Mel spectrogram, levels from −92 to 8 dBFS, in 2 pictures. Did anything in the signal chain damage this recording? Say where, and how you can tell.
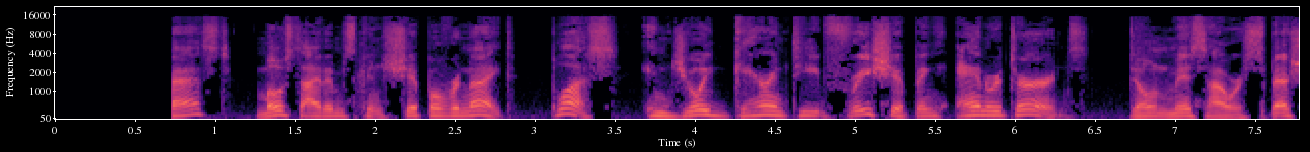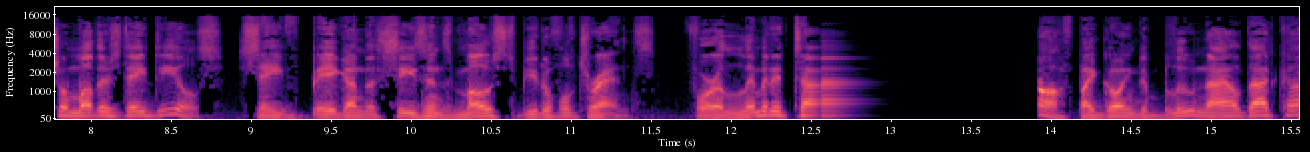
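Yes. The recording kicks in late: digital silence until 0.74 s, then the cut-off start lands mid-sound with no attack, so capture began after the talker did.

Right after "a limited", at 12.37 s, there's a short concealed packet loss: a 20 ms hole patched by the decoder, heard as a quick smear.

At 12.51 s a burst of packet loss removes about 60 ms. Concealment stretches the last sound and turns it down, then the audio jumps ahead.

From 12.59 to 13.94 s the fill fades into nearly a second of silence before "by going" returns. That's likely a long network dropout, with 1.34 s of audio lost.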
